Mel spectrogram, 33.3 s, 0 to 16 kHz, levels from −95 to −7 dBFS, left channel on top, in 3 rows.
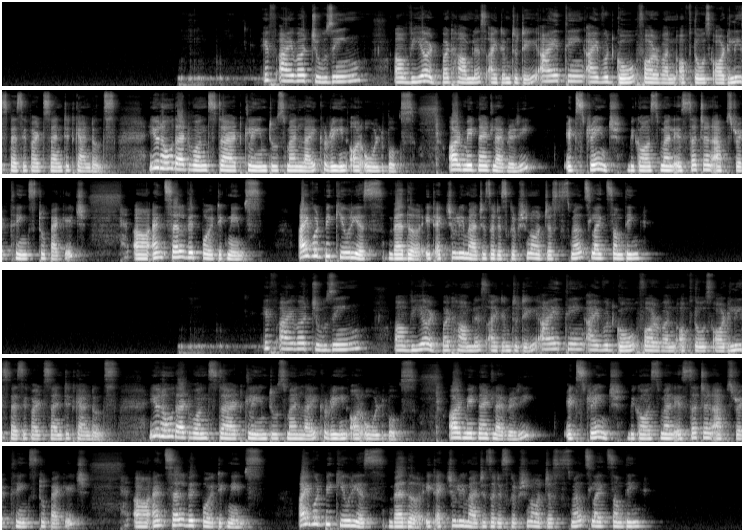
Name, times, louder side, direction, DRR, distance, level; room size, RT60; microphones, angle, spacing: voice 1, 3.9-5.4 5.9-12.6 13.3-17.2 17.8-19.0 19.6-23.4 24.0-25.9 26.7-27.7 28.0-30.5 30.7-31.9, left 3 dB, 55° left, 3 dB, 0.7 m, -19 dB
9.6 x 3.8 x 6.0 m, 0.40 s
head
